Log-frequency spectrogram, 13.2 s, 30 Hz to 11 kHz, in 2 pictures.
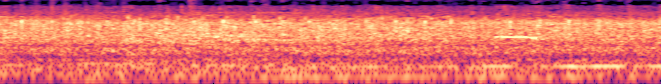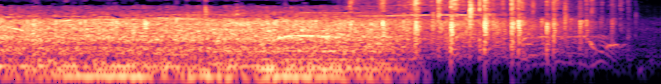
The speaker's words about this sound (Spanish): Y es verdaderamente em, emocionante, hasta el borde de las lágrimas, cada día a las 8 de la tarde, escuchar a la gente hacer palmas y vitorear en apoyo a los profesionales de la sanidad pública. Eso es estremecedor.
